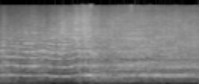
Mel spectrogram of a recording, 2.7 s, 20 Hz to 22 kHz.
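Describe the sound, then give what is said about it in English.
A Red Bull Racing Formula One car driven by Sergio Perez on the streets of Dallas, Texas, screams at high revs, a loud, sustained whine with shifting harmonics and a brief surge near the middle, continuous with no talking. “Red Bull Racing's Sergio Perez took an F1 car to the streets of Dallas.”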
